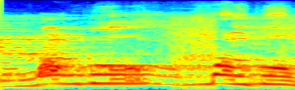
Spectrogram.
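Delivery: high, piercing call of the name; mother shrieking her daughter's name; heartbroken scream. A narrator's reading. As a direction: scream the name as she is taken away. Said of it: "ऐसी चीखें माँ जी ने पुनः निकाली".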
